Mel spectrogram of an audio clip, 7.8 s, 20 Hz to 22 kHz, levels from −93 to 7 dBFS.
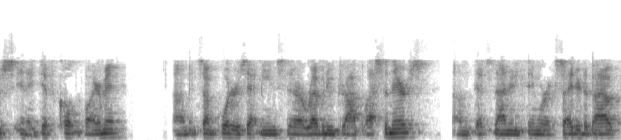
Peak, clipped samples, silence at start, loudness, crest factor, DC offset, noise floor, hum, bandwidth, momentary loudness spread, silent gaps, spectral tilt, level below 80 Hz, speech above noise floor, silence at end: -8 dBFS; under 0.1%; 0 s; -24 LUFS; 16 dB; under 0.1%; -76 dBFS; none; 4 kHz; 9 LU; none; -9.5 dB/octave; -70 dBFS; 52 dB; 0 s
